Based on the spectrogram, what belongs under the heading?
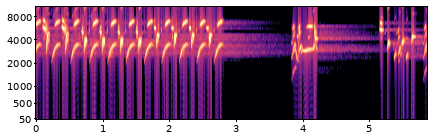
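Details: Goldfinch song: a rapid run of bright, high, upswept chirps repeated several times a second for about three seconds, then after a pause two short sharp twittering bursts, on a silent clean background.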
